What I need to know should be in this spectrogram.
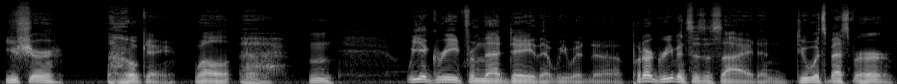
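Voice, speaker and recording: A man voicing a gentle, self-deprecating divorced construction-worker dad in an ASMR roleplay, hesitant and stammering with soft jokes. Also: deep voice, big pitch swings, measured pace, dry recording, exaggerated voice. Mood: shy, flirty. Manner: hesitant, full of ums and stammers, joking softly. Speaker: voice actor.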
